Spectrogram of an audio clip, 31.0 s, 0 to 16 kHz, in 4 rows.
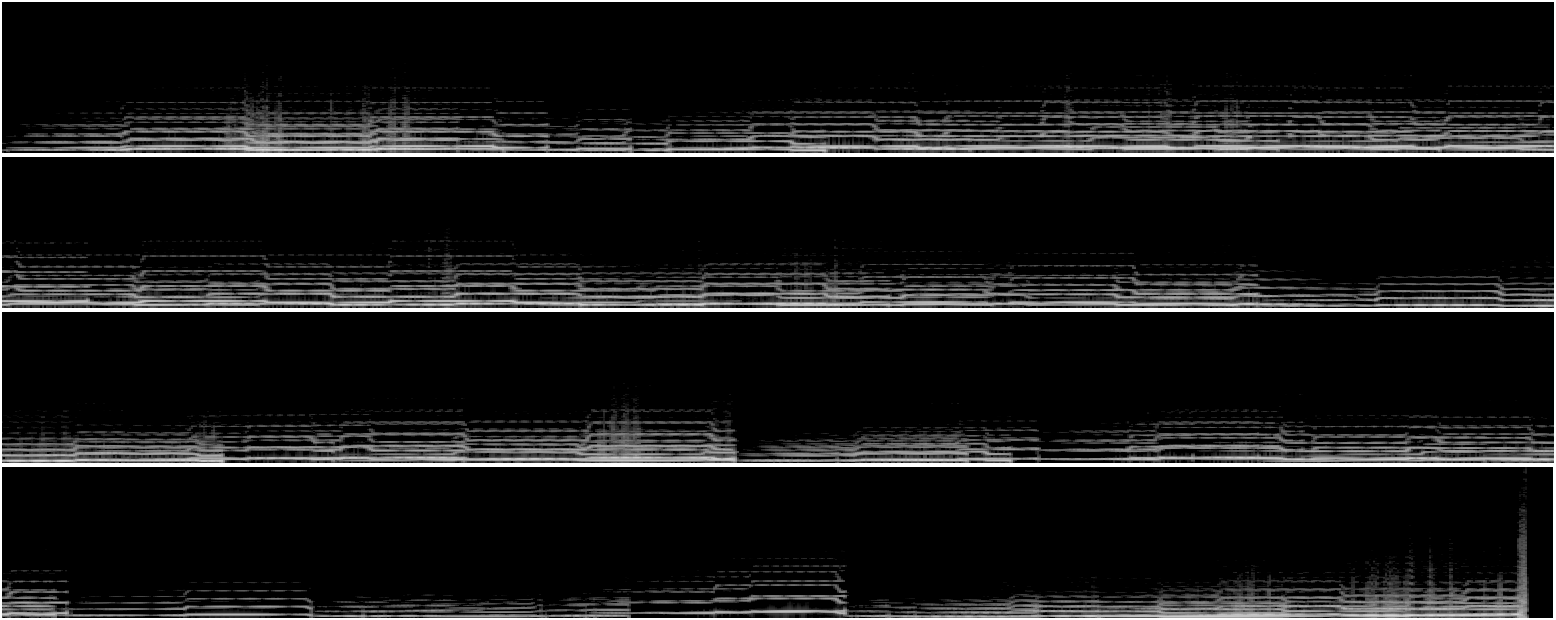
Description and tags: alien siren
Casio CA110 circuit bent and fed into mic input on Mac. Trimmed with Audacity. No effects.
Bent, Casio, Circuit, Hooter, Table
